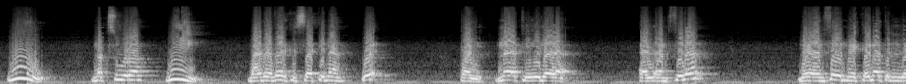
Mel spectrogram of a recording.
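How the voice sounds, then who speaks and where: A man teaching a recorded lesson to young children, slow and patient, saying each example word twice. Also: high voice, low-quality recording.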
